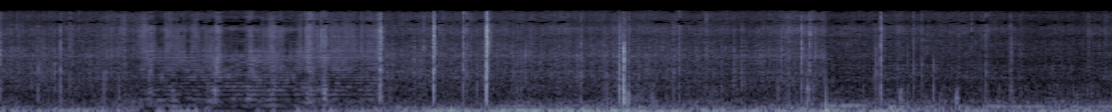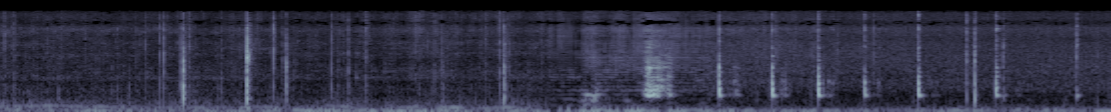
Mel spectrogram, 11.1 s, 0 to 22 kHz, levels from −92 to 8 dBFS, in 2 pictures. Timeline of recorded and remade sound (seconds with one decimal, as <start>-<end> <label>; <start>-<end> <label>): 0.0-0.7 recorded; 0.7-1.9 remade; 1.9-8.3 recorded; 8.3-9.1 remade; 9.1-11.1 recorded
